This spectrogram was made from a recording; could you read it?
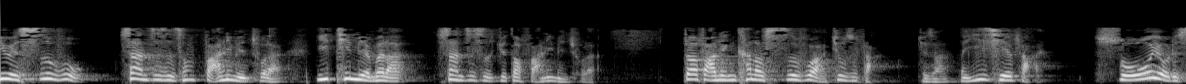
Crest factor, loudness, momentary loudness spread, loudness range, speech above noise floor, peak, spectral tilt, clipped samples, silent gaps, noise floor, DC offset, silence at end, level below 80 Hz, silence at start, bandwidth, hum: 14 dB; -14 LUFS; 15 LU; 4 LU; 38 dB; 0 dBFS; -10 dB/octave; under 0.1%; none; -52 dBFS; under 0.1%; 0 s; -58 dBFS; 0 s; 5.8 kHz; none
